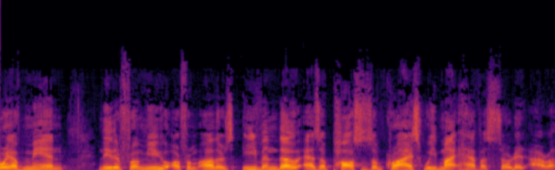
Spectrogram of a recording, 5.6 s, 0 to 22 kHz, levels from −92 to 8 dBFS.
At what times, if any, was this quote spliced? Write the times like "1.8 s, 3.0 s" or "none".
none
